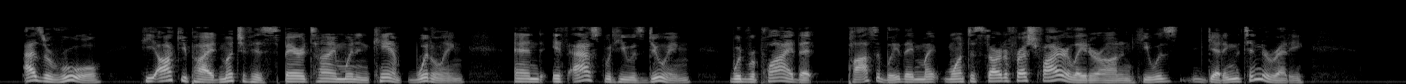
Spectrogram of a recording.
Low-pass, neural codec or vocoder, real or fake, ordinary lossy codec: 7.2 kHz; none; real; MP3, 24 kbps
